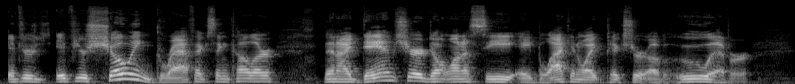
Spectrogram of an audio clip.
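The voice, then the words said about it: Yelling, loud voice. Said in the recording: “I'm sorry for yelling.”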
